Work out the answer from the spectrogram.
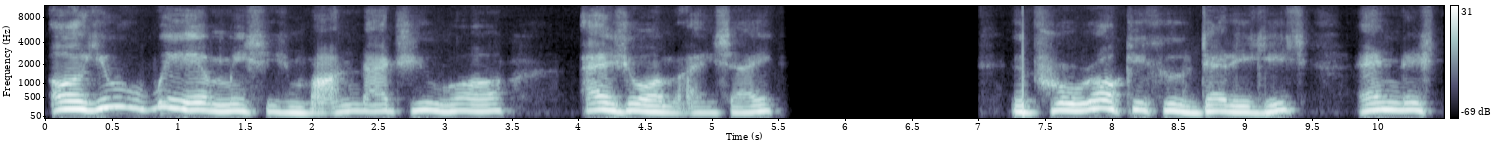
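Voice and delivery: hammed-up British accent for a pompous beadle. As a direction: puff yourself up like a self-important parish beadle. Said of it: "the extremely annoying accents".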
